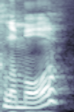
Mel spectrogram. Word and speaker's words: Lamore: Which is spelled Jacques Lamore. Kind of sounds like Macklemore, but he wasn't around in 2007.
